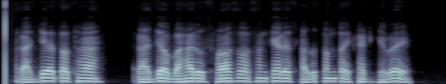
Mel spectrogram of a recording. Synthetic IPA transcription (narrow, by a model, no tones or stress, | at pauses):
ɾʔad͡ʒjɔt̪ɔt̪ʰa | ɾad͡ʒɔbaɦaɾusɔɦɔsɔsɔŋkʰjaɾesad̪usɔnt̪ɔekʰaʈiɦebae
